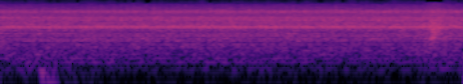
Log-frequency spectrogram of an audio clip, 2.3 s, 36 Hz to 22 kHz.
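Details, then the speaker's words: Sharp VC-MH75HM VHS player/VCR, newly acquired, in high-speed rewind after starting slowly: a steady high-pitched whirring hiss with no knocks or scraping, about as loud as the owner's Sony. Normal high-speed rewind. "they literally just chew through these tapes in terms of, you know, the speed of rewind."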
